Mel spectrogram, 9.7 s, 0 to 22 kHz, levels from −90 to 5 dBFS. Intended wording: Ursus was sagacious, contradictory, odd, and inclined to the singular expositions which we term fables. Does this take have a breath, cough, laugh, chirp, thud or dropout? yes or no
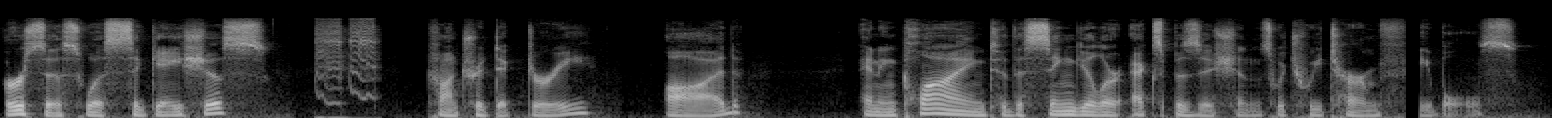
yes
